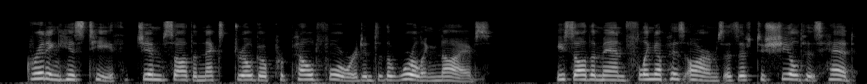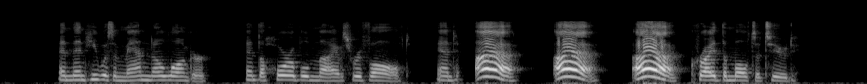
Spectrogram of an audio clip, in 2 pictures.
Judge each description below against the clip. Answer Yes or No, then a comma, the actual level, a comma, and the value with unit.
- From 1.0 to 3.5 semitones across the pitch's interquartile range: Yes, average, 3.0 semitones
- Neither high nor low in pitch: No, high, 200 Hz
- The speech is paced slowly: No, average, 165 wpm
